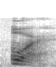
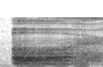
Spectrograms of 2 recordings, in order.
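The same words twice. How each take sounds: First: It is said in a normal speaking voice. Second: It is said in a growly monster voice.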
